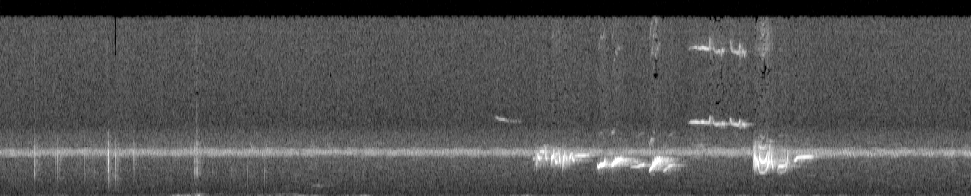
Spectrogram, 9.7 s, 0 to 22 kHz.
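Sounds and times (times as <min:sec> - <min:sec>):
European robin Erithacus rubecula singing: 0:05.4 - 0:08.2.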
